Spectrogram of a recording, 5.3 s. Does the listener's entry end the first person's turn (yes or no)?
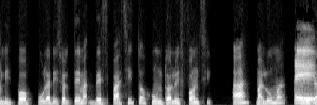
no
